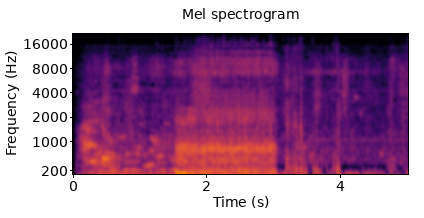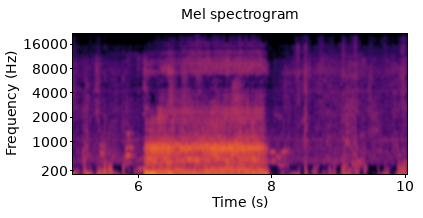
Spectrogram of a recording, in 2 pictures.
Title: Pug snoring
